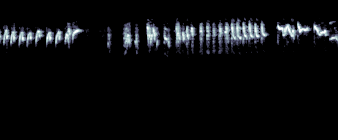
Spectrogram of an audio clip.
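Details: White-eye female and colony calling to train a male's singing: quick repeated high notes, a short pause, then a dense buzzy trilled stretch and closing slurred whistles over a low hum.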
